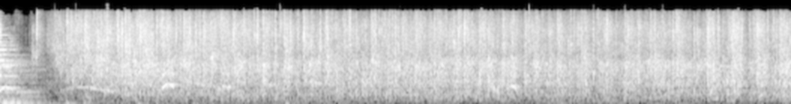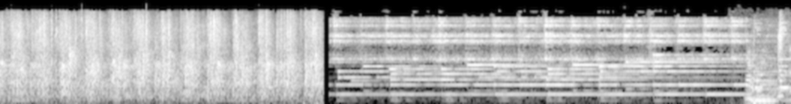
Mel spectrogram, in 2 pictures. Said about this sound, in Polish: te brawa to ja myślę, że nie tylko dla wykonawcy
